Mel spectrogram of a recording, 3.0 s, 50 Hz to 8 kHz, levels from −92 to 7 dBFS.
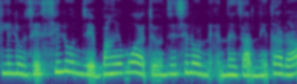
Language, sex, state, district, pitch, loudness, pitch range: Chakma, female, Tripura, Unakoti, 310 Hz, -14 LUFS, 285-330 Hz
